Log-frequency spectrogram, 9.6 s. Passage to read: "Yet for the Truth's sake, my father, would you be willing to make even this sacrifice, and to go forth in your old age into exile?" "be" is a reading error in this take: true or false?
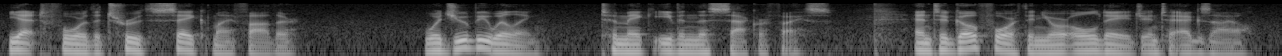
false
